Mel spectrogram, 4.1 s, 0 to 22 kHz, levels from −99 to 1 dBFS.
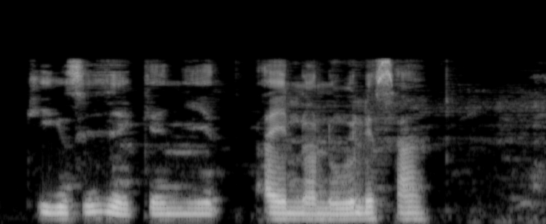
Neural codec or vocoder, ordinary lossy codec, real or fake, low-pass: none; none; real; 7.2 kHz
